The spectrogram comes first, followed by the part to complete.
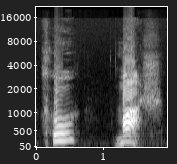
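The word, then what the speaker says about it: chumash: The kibbutz is used under the chet, and it's pronounced ku. It's pronounced ku. And then the mem with an ah sound. And the shin at the end. So we have 2 syllables. There's 1. Here is the other syllable.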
